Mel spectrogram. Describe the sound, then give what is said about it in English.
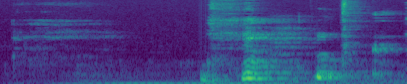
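Coughing from someone who nearly choked on wine: a few harsh, throaty coughs in quick succession, moderately loud and heard alone. “Sorry, I almost choked on this wine. Excuse me.”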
